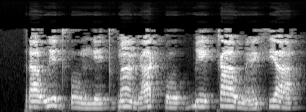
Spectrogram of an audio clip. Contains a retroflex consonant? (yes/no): no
